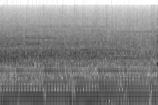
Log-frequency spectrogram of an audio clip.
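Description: Background show music with sustained low chords, with a crowd cheering and clapping underneath.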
